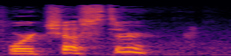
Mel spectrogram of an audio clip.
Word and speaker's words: Worcester: But what's how do you pronounce Worcester? – Worcester. That's how you say it with a Boston accent. If you wanted to say it in its proper English accent, you'd say Worcester.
